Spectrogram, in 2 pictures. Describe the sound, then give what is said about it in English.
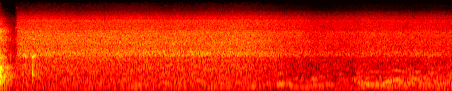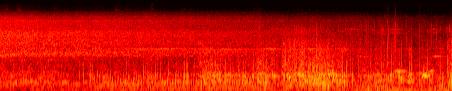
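A loud burst of steam hisses out abruptly and keeps rushing for several seconds, easing slightly after a couple of seconds but continuing as a steady, breathy hiss with faint rattling underneath. “And with that, Von Zwack disappeared into a cloud of steam.”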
